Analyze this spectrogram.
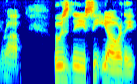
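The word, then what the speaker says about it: Raab: Fred Rob spelled our AAB his pronounces his last name Rob who's the CEO or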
